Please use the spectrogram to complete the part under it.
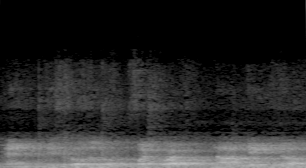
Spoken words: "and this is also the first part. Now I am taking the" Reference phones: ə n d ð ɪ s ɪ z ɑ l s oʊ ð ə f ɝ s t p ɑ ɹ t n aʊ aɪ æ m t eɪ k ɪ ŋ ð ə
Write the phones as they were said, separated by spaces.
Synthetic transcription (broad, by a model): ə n d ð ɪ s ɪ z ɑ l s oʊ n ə f ɝ s t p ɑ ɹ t n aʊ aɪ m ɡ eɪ ɪ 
